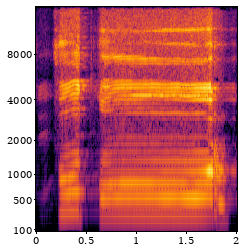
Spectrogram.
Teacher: واو ساکن ہے تو ایک الف کے برابر کھینچے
